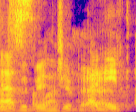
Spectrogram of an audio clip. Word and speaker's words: Zibanejad: DJ Zibanejad. That's how I said it. – That's how you say it. You say Zibanejad.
